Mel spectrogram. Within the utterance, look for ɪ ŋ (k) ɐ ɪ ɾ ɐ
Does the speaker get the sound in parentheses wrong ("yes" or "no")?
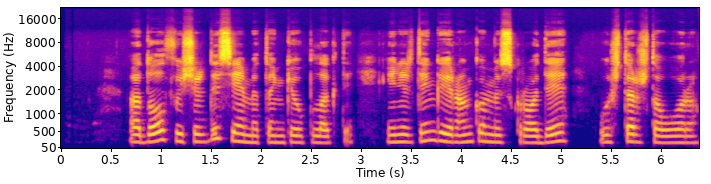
yes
